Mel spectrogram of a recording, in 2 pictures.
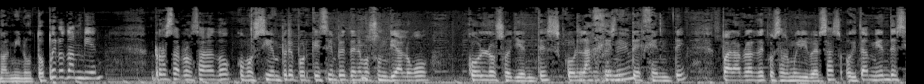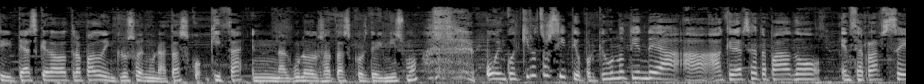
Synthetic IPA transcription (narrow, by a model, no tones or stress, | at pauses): oalmĩnut̪o̞pe̞ɾo̞t̪ambje̞n | ro̞saro̞θaðo̞komo̞sje̞mpɾe̞po̞ɾke̞sje̞mpɾe̞t̪e̞ne̞mo̞sund̪ialo̞ɣ̞o̞ | ko̞nlo̞so̞ʝe̞nt̪e̞sko̞nlaxene̞xe̞nt̪e̞paɾaːβlaɾð̞e̞ko̞sazmujðiβe̞ɾsaso̞jt̪ambje̞nd̪e̞sit̪e̞aske̞ðaðoat̪ɾapaðo̞iŋkluso̞enuna̰t̪askokiθae̞nalɣunoð̞elosat̪asko̞zðeo̞jmizmo̞oe̞ŋkwalkjeɾot̪ɾo̞sit̪jo̞po̞ɾkeuno̞t̪je̞nd̪eaaa̰ke̞ðaɾse̞at̪ɾapað̞o̞en̟θe̞raɾse̞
